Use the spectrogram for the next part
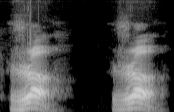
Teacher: इसको लुंठित इसलिए कहते हैं कि जब हम इसको बोलते हैं तो जीभ लुढ़क कर आगे बढ़ती है · जब हम रा बोलते हैं तो जीभ की जो नोक में कंपन हो जाती है। जैसे हम बोलते हैं रा रा, तो जीभ में की नोक में जो कंपन हो रहा है, इस कारण कहते हैं ये कंपन जात है।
